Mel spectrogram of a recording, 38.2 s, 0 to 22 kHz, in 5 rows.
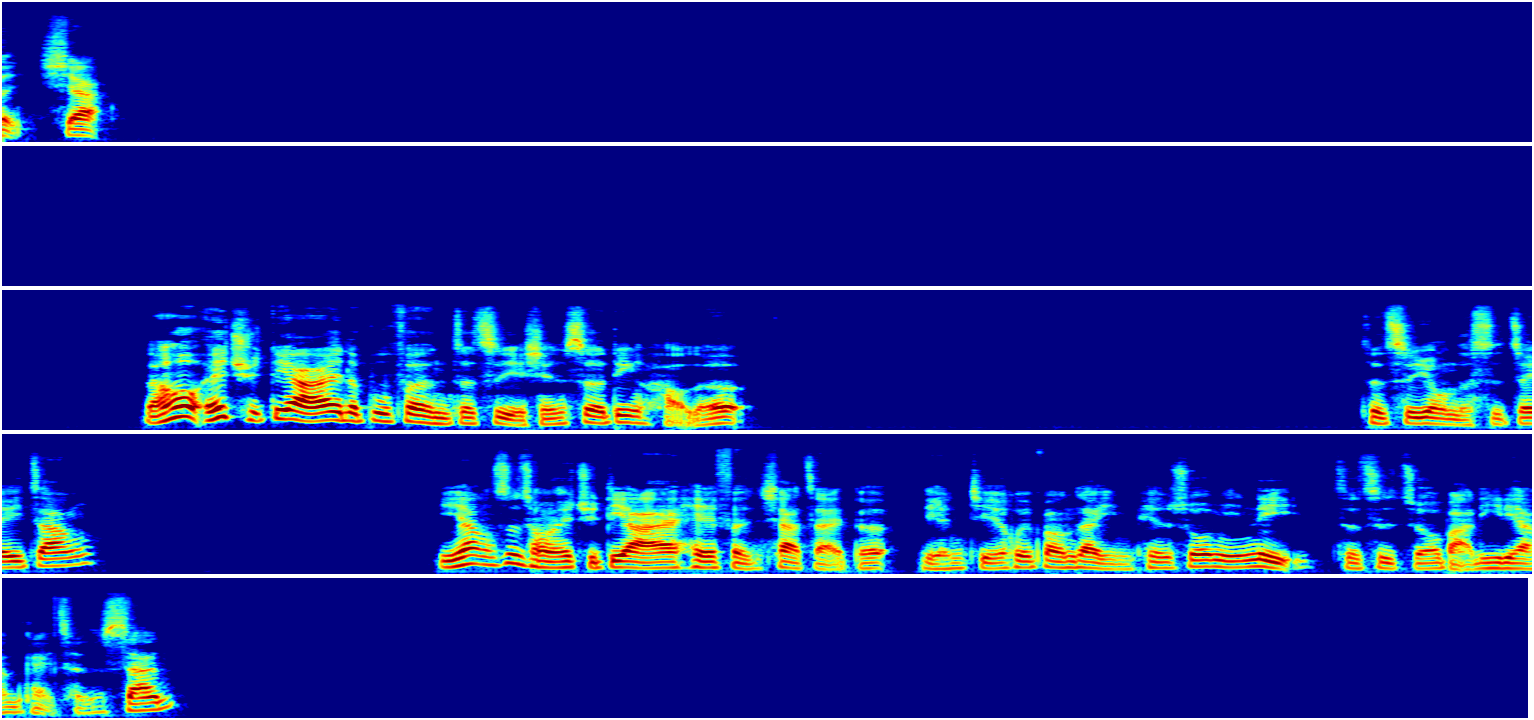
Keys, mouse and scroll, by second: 4.1 n, 15.4 n, 18.5 click, 21.7 middle click, 22.4 scroll down 5, 33.5 KP_0, 35.2 scroll up 8, 35.5-36.0 scroll down 2.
